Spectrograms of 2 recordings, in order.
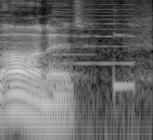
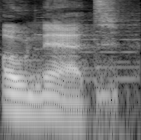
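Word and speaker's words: Onett: By now, Onet, that's how we pronounce it from Onet. But this guy's out of town, so he probably says Onet, is in his evil hands.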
